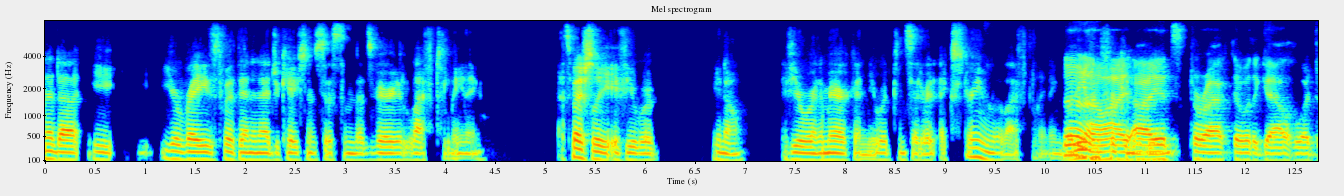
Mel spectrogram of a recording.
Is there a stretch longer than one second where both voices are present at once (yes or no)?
yes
